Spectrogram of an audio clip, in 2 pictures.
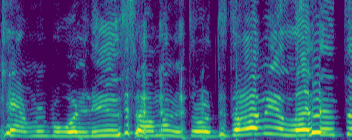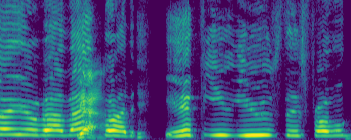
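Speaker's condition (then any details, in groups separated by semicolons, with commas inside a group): Cerebral palsy; chronic pain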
